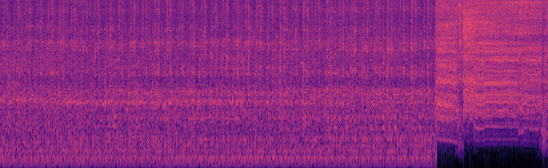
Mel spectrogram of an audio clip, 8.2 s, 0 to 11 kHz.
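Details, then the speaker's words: 1983 Ford E350 RV V8 driven on its final trip, needing left-foot braking to stay running: ragged, lumpy idle with fluttering exhaust before cutting off; rough running from a blown head gasket. "So I did have to do some left foot braking to keep this thing running. It's running pretty rough."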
